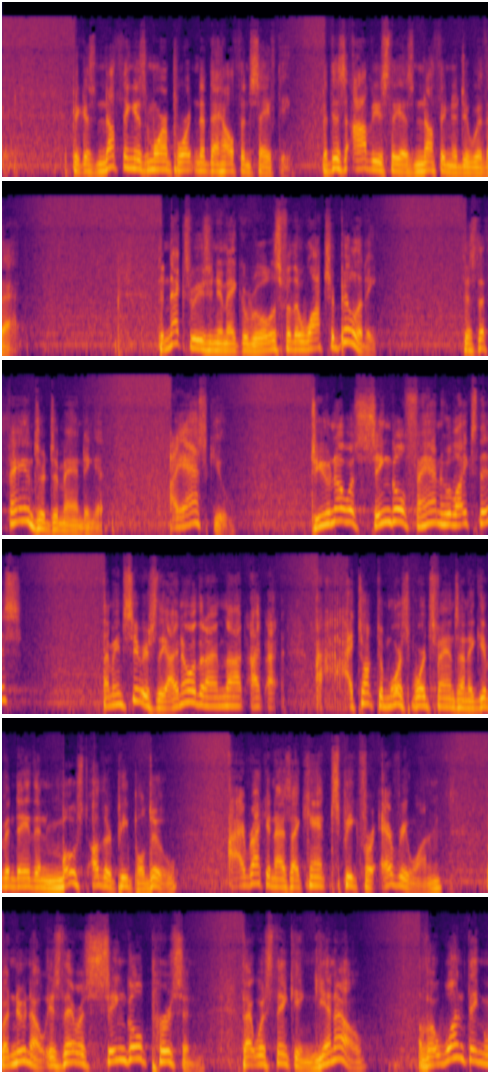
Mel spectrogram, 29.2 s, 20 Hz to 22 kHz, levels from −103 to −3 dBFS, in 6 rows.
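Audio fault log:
Throughout, gain pumping: Gain swings roughly 25 dB. Levels sound squashed. Likely gain set too high, hitting a fast limiter.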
